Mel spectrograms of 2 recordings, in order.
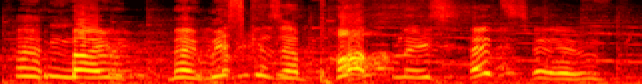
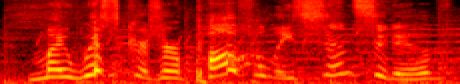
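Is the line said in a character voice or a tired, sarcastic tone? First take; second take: character voice; tired sarcastic. First: It is said in a put-on comedic character voice. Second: It sounds tired and sarcastic in a normal voice. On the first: "the fucking uh, Dom DeLuise voice" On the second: "tired, sarcastic tone"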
